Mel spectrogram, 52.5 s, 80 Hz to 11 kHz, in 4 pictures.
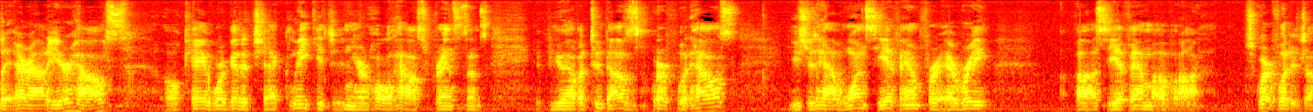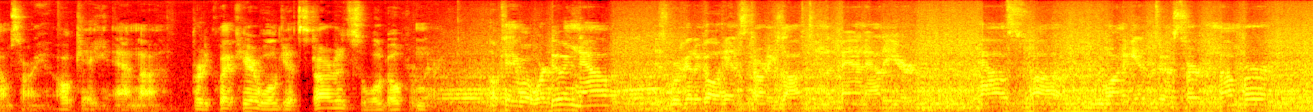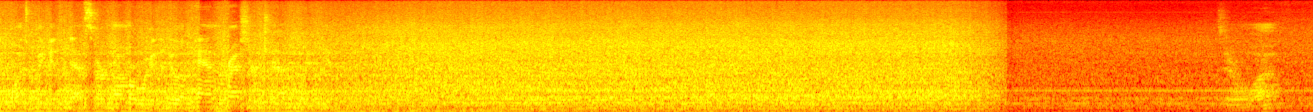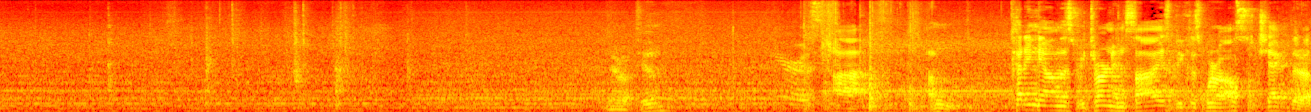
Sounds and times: Mechanical fan: 0.0 - 52.5.

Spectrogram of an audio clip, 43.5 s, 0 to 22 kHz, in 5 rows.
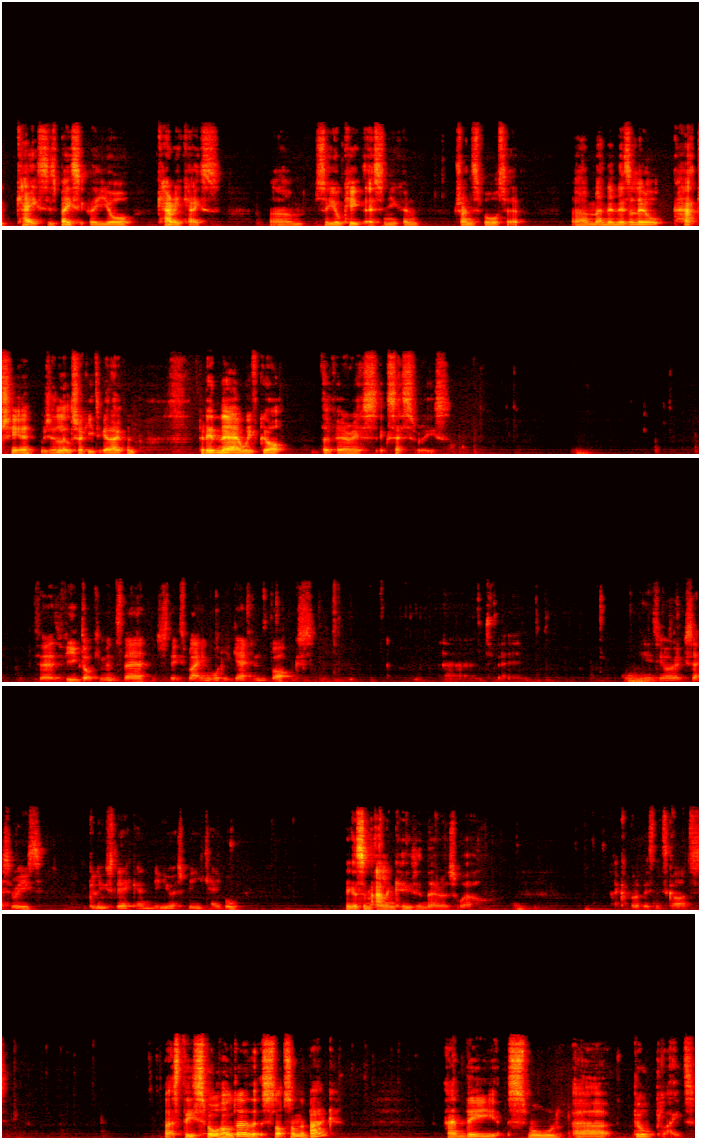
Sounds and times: Speech: 0.0 - 2.8, 3.4 - 6.6, 7.2 - 10.5, 11.2 - 14.4, 17.9 - 21.4, 25.2 - 29.2, 30.5 - 32.2, 33.8 - 35.0, 36.9 - 39.2, 40.4 - 43.5.

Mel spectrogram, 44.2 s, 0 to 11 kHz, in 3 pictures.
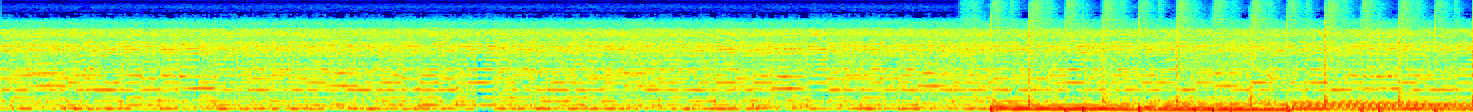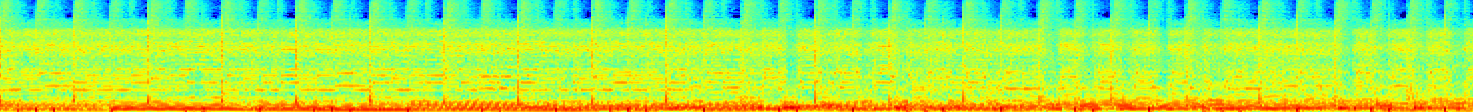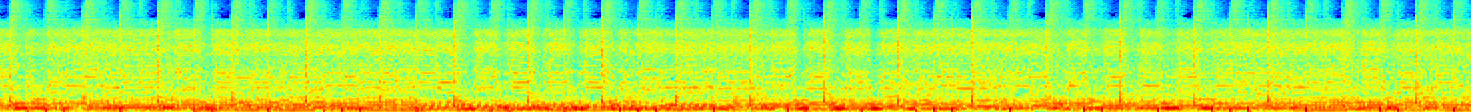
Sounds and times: Music: 0.0 - 44.1.

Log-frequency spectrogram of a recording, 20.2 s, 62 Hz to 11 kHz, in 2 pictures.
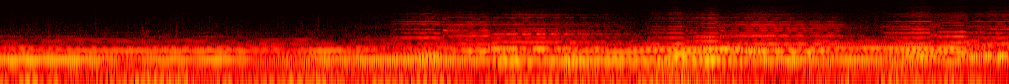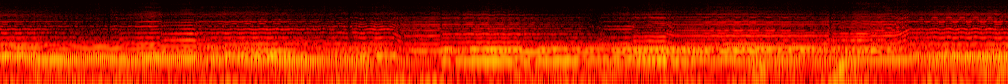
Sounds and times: Violin, fiddle: 0.0 - 20.1.

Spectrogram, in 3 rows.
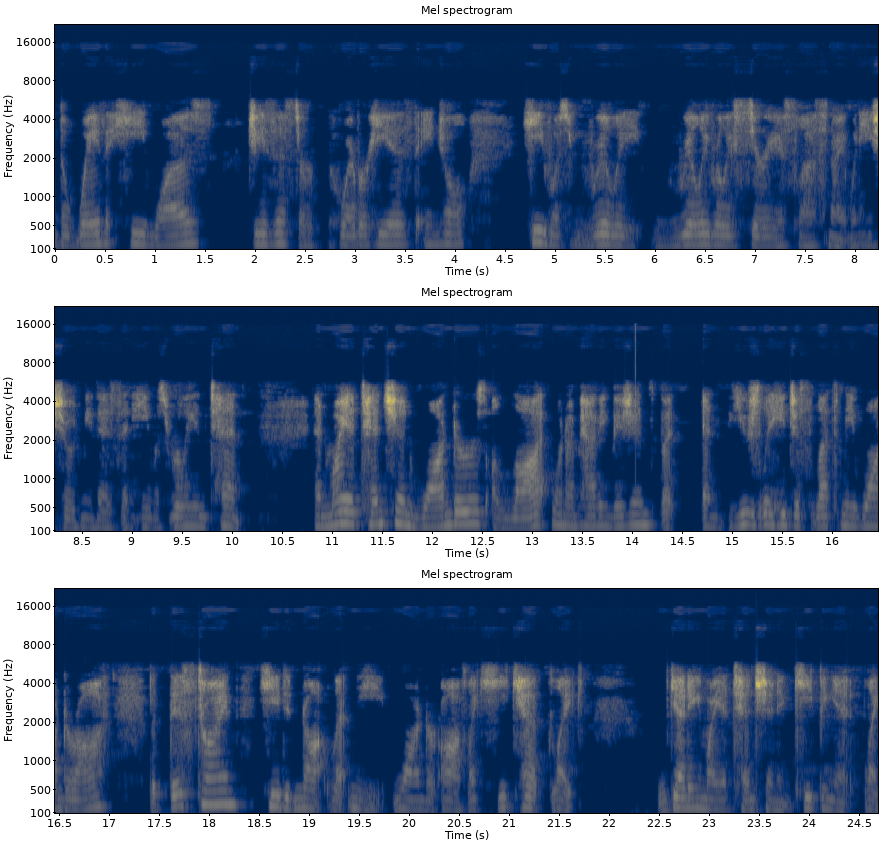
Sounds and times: Speech: 0.0 - 21.8, 22.5 - 24.6.

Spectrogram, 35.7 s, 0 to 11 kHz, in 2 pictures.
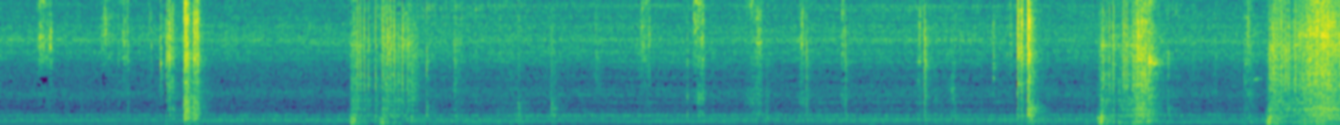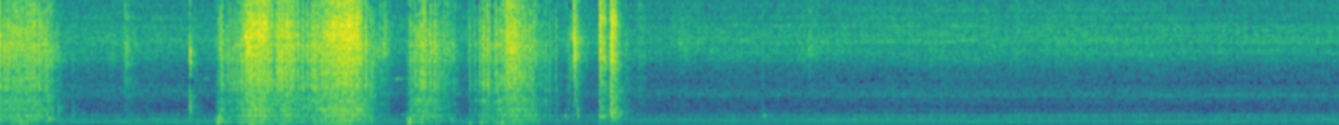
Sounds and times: Sewing machine: 4.7 - 5.7, 14.6 - 15.6, 16.8 - 18.8, 20.7 - 25.6.

